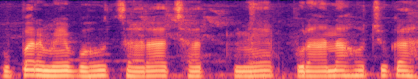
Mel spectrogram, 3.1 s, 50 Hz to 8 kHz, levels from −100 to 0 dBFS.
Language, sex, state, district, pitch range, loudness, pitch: Hindi, male, Jharkhand, Palamu, 135-145 Hz, -16 LUFS, 140 Hz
